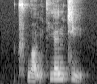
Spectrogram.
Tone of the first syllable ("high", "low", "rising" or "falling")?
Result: low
